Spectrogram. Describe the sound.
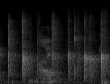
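A handful of weak, uneven hand claps, six or so sharp slaps spaced irregularly, with some voiced sound mixed in between them.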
